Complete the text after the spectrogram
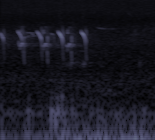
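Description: bird, wild birds calling

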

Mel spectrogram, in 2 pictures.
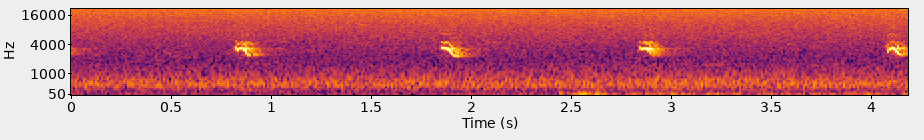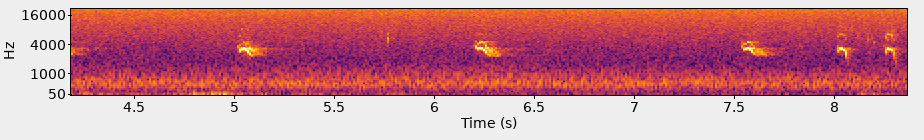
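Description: bird, wild male bird calling

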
